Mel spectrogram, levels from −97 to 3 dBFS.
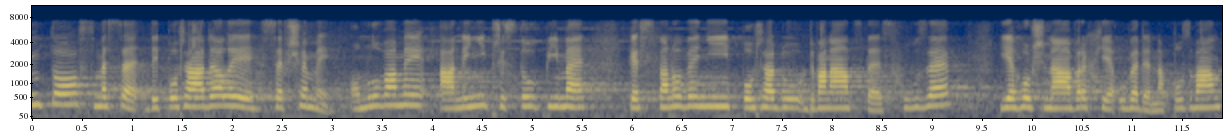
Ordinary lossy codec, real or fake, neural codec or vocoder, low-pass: MP3, 96 kbps; real; none; 7.2 kHz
